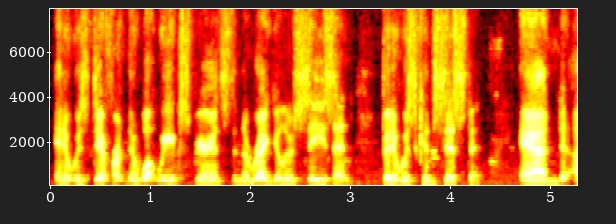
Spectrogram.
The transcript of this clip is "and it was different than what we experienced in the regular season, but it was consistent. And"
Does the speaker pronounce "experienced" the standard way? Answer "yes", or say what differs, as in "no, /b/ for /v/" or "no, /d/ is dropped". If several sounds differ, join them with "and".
yes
